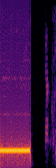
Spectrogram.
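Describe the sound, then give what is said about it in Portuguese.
Telephone busy tone after a dropped call: a single steady, mid-pitched beep that cuts off abruptly, followed by near silence. “a ligação caiu”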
